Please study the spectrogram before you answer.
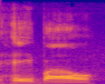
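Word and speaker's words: Hayhow: Haybow, am I pronouncing it right?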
